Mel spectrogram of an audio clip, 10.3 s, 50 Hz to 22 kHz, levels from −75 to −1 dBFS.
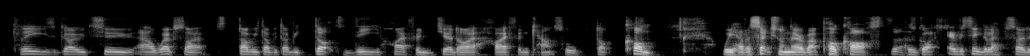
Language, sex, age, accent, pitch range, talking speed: English, male, 30-49, British, 130-150 Hz, 115 wpm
